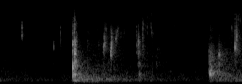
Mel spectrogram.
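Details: A few short, wet, noisy throat bursts from an adult woman coughing into a cup live on air: a productive cough bringing up phlegm.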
